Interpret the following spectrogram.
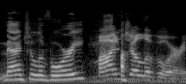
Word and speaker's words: Mangialavori: Tell me how to pronounce that. Mangialavori.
